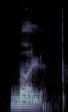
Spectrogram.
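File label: "molle", French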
